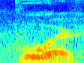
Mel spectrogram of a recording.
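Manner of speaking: poor said with a u sound, like pur; poor pronounced pur. Shown as a demonstration. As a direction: say poor with a u vowel. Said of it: "como se fosse P U R".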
